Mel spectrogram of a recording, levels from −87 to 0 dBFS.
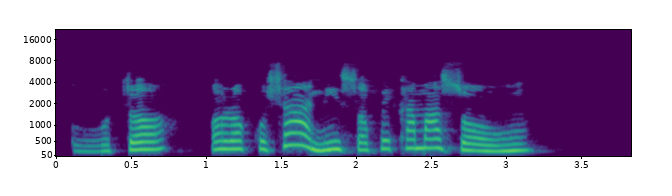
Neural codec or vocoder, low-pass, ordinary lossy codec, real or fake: none; none; none; real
